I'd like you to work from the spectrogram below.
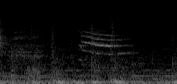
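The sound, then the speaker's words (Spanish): A cat gives a single drawn-out meow, its pitch bending as it rises and falls, heard over a steady low background rumble with no one talking. “¿Escucha algún gato por ahí?”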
